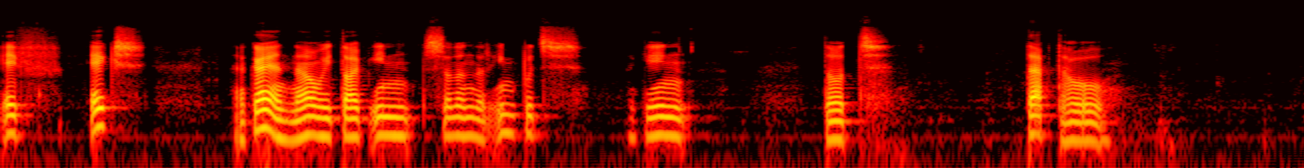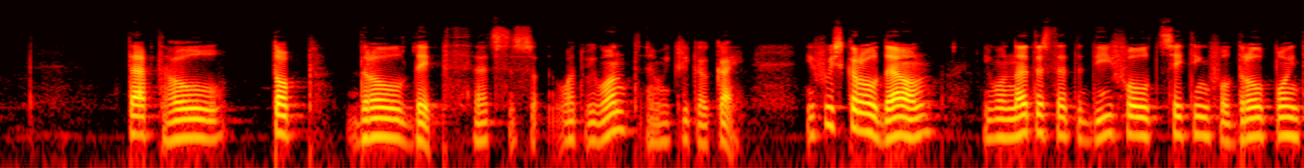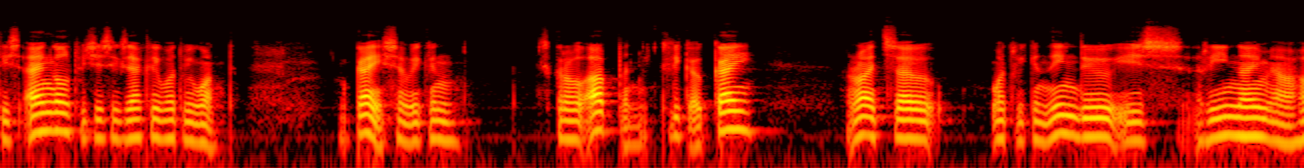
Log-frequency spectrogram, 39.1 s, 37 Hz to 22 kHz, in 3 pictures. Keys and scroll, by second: 4.9 c, 11.7 typing, 12.8 typing.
